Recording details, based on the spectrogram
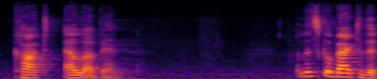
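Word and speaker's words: κατέλαβεν: Kat elaben. Not katalaben, not katalaben, not katalaben, but kat elaben.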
